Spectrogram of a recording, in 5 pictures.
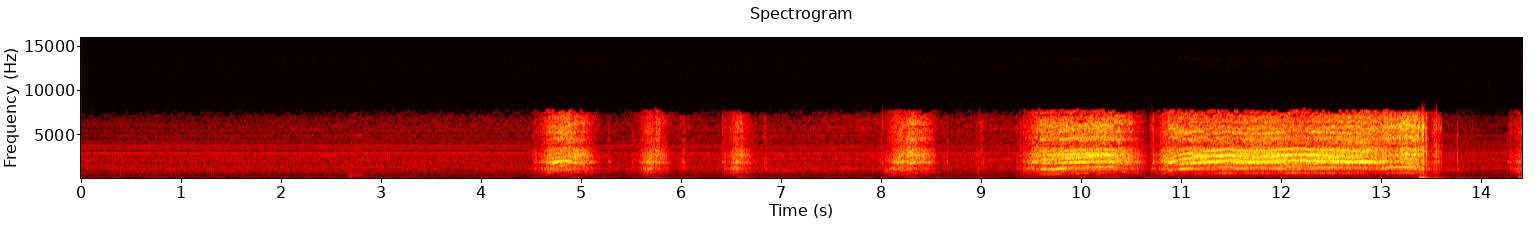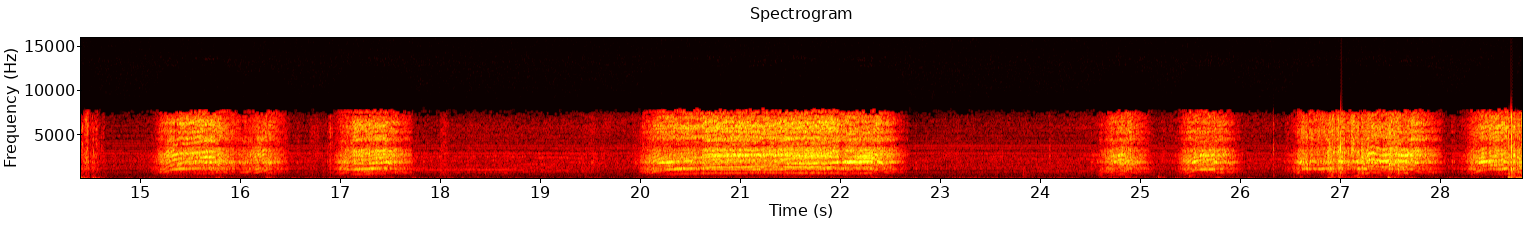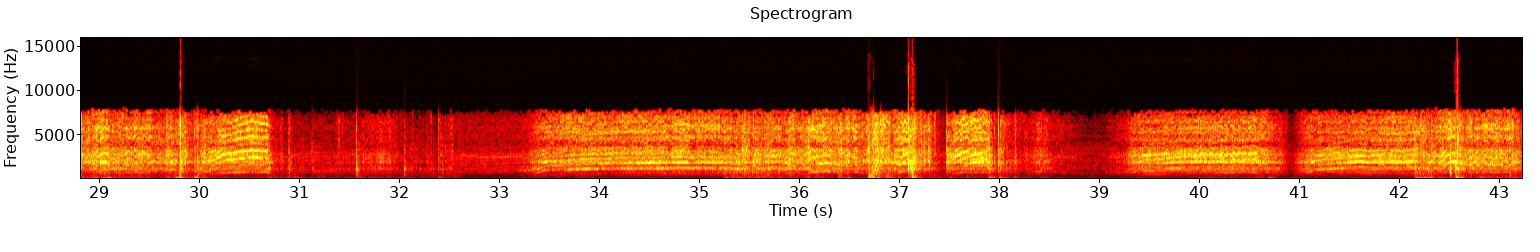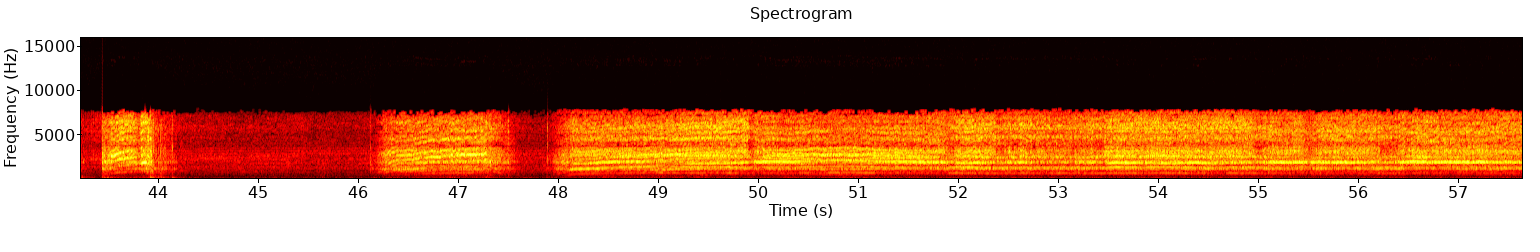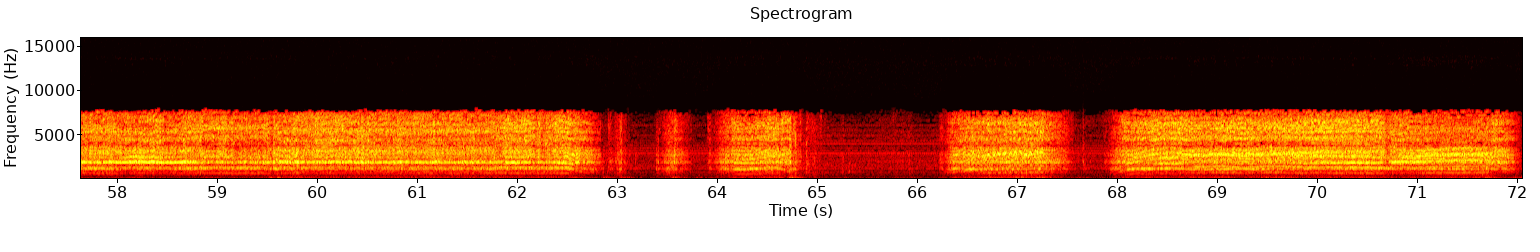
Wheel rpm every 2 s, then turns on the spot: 0, 0, 20, 10, 40, 120, 130, 40, 50, 0, 130, 40, 30, 90, 110, 70, 30, 150, 160, 60, 110, 130, 20, 90, 140, 160, 160, 160, 160, 160, 160, 70, 40, 60, 140, 150.
16-18 22-26 30-32 46-48 64-68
